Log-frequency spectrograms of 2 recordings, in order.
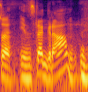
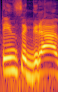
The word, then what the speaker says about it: Instagram: That's Instagram. No, that's not Instagram actually. That's called Instagram. Instagram. That's not Instagram. That's called Instagram. Instagram. Clear? You have to pronounce like that.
